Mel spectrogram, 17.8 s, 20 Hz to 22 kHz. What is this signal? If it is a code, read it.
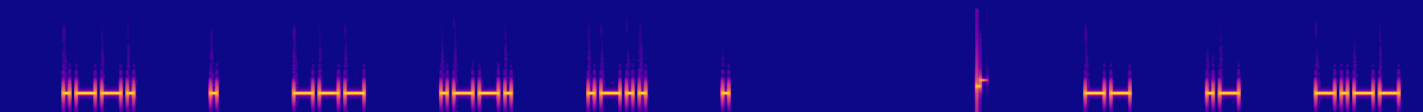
Morse code, heard as a keyed tone, about 15 wpm, spaced as for 7 wpm, 700 Hz. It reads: PEOPLE MAY
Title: 4x Character Spacing - Top 100 Words - 15wpm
